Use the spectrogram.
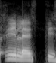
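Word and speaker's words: Gillespie: Es Gilespi. Sí. En en Procycle Stats han añadido la pronunciación de algunas y algunos y algunas ciclistas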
